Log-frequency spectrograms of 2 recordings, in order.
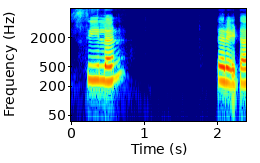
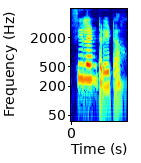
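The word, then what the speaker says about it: Coelenterata: पहला पॉरीफेरा, दूसरा नाइडेरिया भी लिख सकते हो, और सीलन टेरेटा लिख सकते हो। ठीक है, नाइडेरिया एंड सीलन टेरेटा। तीसरा है टीनोफोरा। नाइडीरिया साइलेंट है, ठीक है।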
